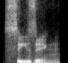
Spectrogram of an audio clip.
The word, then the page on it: seizing: British English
